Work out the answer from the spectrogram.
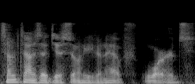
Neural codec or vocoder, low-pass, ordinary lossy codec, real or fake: codec, 16 kHz, 1 kbps, FreqCodec, larger model; 7.2 kHz; MP3, 32 kbps; fake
